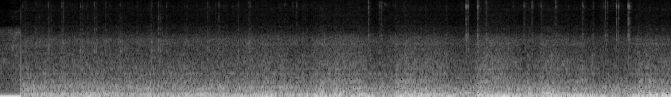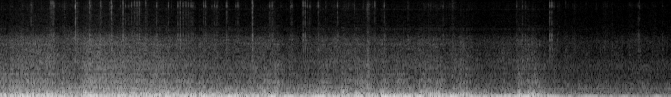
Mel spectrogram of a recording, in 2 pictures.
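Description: Car on the move: steady road and engine rumble with many light clicks and knocks, fading away near the end.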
